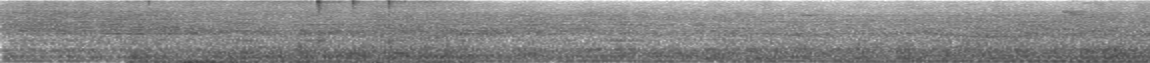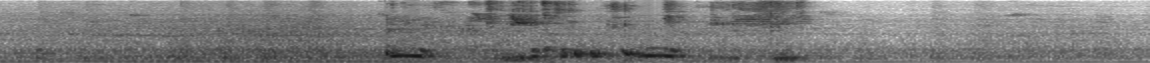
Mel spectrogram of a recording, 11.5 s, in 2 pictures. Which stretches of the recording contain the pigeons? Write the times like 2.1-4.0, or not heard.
0.7-2.4, 7.7-9.8.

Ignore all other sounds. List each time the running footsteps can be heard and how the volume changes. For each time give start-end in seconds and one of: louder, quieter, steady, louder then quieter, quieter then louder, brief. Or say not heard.
not heard.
